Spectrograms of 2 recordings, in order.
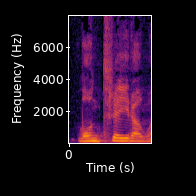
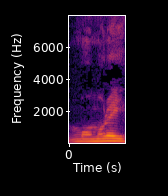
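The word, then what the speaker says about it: Monterey: 제가 미국에 가가지고 몬트레이라고 하는 지역에 갔어요. 미국 발음으로는 모노레이 그러거든요. 모노레이. 몬트레이하고 모노레이는 전혀 다르잖아요.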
